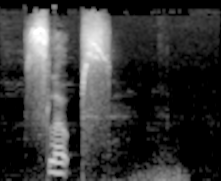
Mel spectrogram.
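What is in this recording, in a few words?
"slopes", American English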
